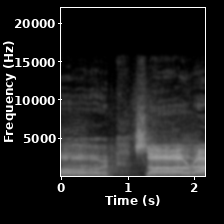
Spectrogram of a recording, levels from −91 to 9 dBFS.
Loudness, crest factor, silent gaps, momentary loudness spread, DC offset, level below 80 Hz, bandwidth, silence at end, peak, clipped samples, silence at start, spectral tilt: -27 LUFS; 16 dB; none; 15 LU; under 0.1%; -72 dBFS; 16 kHz; 0 s; -14 dBFS; under 0.1%; 0 s; -0.5 dB/octave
